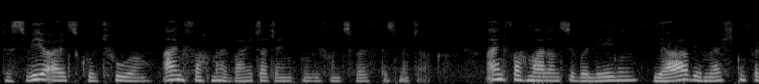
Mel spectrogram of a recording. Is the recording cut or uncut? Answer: cut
